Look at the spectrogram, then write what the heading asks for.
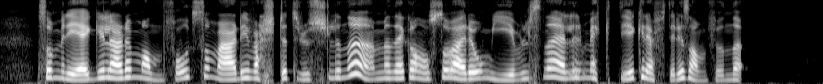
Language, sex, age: Norwegian, female, 30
